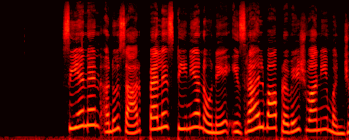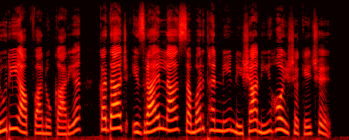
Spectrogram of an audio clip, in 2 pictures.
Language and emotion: Gujarati, neutral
